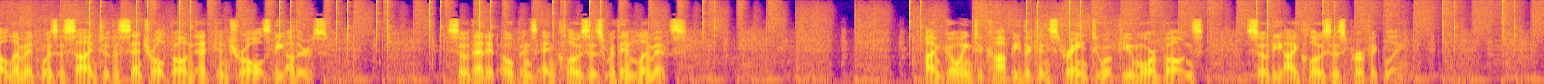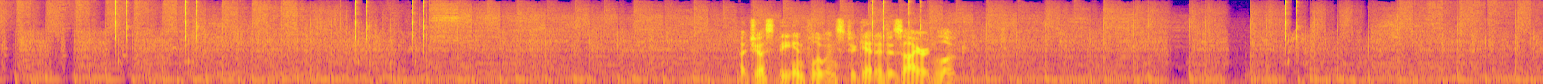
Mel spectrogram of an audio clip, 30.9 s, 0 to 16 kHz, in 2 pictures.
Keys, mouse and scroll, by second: 1.4 right click, 1.8-2.9 drag, 3.4 Right, 3.8 click, 4.8 Right, 5.9 shift+Right, 7.0-8.5 drag, 9.6-10.3 shift+middle drag, 10.3 right click, 10.7-12.1 drag, 12.1-12.6 shift+middle drag, 12.6 right click, 13.2-14.5 drag, 14.5 right click, 15.0-16.5 drag, 16.6 right click, 17.3-18.8 drag, 19.0 right click, 19.6-21.1 drag, 23.5-24.2 scroll down 1, 24.2 right click, 24.6 right click, 27.5 alt+g, 28.3 right click, 28.9 alt+g, 29.6-30.8 shift+middle drag.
